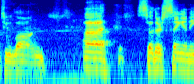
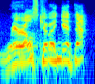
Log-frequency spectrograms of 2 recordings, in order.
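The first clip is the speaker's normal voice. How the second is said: higher and louder, playful; excited joke; 9 semitones higher, 5 dB louder than usual. Real, not acted. Pastor joking to his podcast host, excited. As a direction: toss it out with delight. Joking about yelling preacher.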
